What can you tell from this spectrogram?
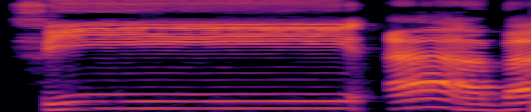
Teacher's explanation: In box number 5, there are two stretches, two muds, and one ghunna at the end on the noon shadda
